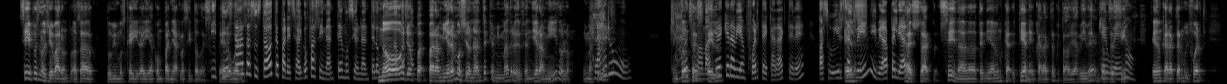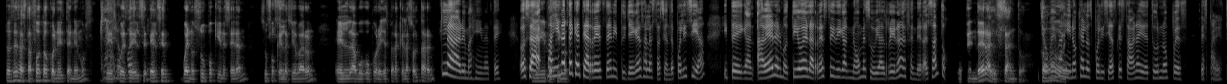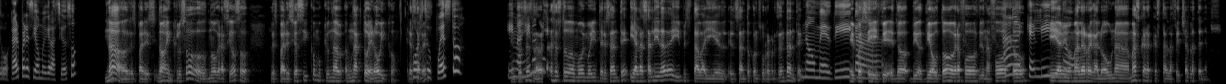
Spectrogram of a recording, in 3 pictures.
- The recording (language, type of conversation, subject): Spanish, podcast, ¿Qué personaje de ficción sientes que te representa y por qué?
- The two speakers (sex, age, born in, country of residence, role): female, 55-59, Colombia, United States, host; male, 55-59, Mexico, Mexico, guest
- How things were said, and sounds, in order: "ring" said as "rin"; laughing while speaking: "verdad"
